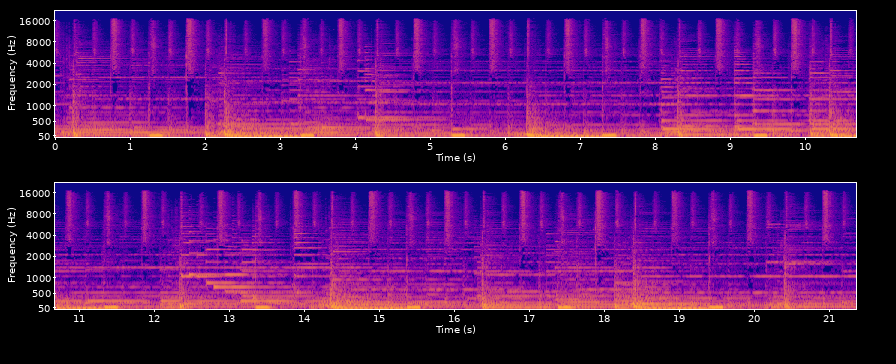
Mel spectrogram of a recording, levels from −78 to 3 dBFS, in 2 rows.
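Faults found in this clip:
No faults found in the audio path.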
